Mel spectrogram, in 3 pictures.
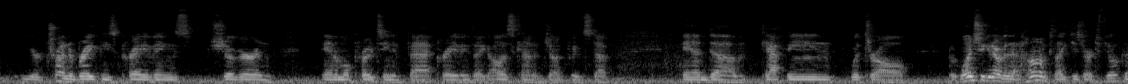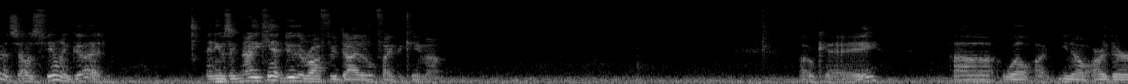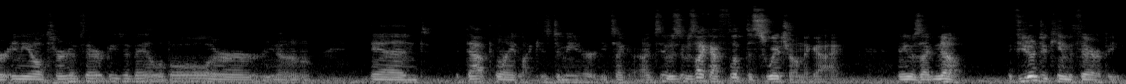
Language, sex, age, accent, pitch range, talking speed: English, male, 30-49, American, 105-125 Hz, 185 wpm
